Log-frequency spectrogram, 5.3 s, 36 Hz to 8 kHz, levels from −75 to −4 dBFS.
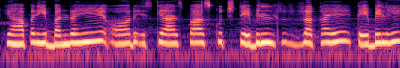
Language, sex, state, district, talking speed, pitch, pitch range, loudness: Hindi, female, Bihar, Katihar, 180 wpm, 270 Hz, 255-280 Hz, -13 LUFS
